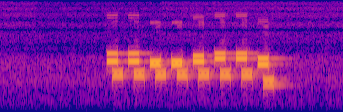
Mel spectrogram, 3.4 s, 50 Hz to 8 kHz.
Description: Multi-frequency trunk signalling (R2, with the far end's replies), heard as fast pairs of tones, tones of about 110 ms. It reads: 88115992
